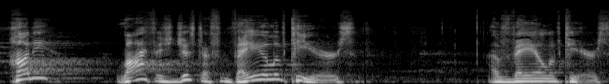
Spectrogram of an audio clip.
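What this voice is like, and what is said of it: Imitated Southern Alabama accent. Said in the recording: “Montgomery, Alabama ... if you didn't understand the accent”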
